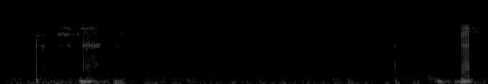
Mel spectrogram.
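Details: Creepy Pants, a sleeping cat, snoring loudly indoors: two rough, breathy snores with a low rasp, spaced about four seconds apart, separated by soft hiss in a quiet room.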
